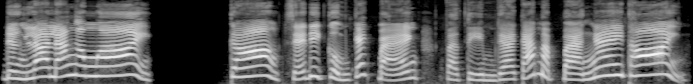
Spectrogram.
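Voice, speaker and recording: Childlike baby shark, very high voice, slow sing-song delivery, eager cartoon hero. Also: female voice, expressive, bright, forceful tone, no room sound, studio quality, full character voice. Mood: determined, cheerful. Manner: exclamatory, sing-song, addresses young viewers directly.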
